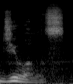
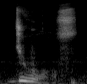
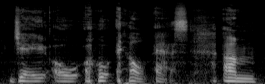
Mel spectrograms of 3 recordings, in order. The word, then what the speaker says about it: jewels: He wants to make sure that if he wrote Jewels, there is a chance that somebody, especially somebody with a proper British accent, might pronounce that with something like 2 syllables, right? He definitely wants that in the Gaffer's mouth to be a 1-syllable word, right? It's not jewels. It's jewels, Jools.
